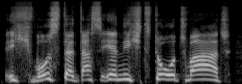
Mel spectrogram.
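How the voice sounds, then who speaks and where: A man's voice: on the high side, animated, unhurried, a bit bright, dry recording, studio quality, pitched above the performer's own voice. A man voicing a defensive, agitated teenage boy in an audiobook, insistent and earnest as he pleads his case. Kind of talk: audiobook character voice.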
